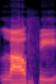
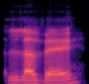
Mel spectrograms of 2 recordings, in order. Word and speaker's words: Laufey: I think it's Love. I think that's how it's called. I think that's how she pronounces it. It's not Laufey, it's Lave.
